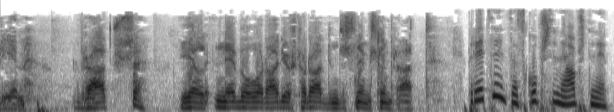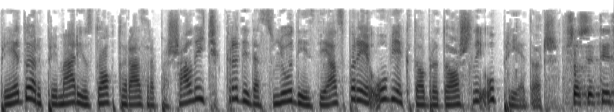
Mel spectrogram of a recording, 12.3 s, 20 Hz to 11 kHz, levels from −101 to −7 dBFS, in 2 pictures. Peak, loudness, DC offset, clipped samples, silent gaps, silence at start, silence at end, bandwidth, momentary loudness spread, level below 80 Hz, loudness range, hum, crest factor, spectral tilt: -8 dBFS; -23 LUFS; under 0.1%; under 0.1%; none; 0 s; 0 s; 8.8 kHz; 7 LU; -42 dBFS; 1 LU; none; 16 dB; -5.5 dB/octave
